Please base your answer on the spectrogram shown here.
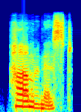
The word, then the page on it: harmonist: Indian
